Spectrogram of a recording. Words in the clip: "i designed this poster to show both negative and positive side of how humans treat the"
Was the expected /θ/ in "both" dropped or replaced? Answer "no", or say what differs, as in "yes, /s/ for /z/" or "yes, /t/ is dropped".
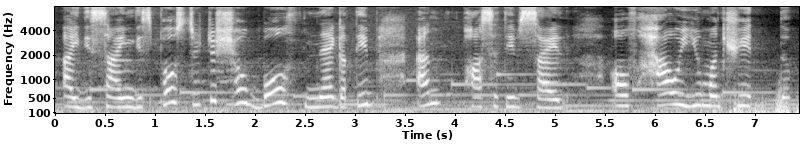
no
